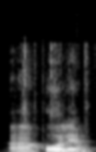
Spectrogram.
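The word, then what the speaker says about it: pole: sorry sorry you say pol you say pol for sorry you say pol for sorry which is spelled like Paul but you say pol these are two syllable two syllable word po and pol is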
